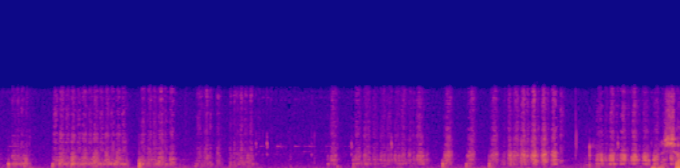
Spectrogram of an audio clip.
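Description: Sharpie permanent marker scratching across paper in a run of short, irregular strokes as it fills in solid black shadow, the strokes growing louder and quicker in the last few seconds.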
